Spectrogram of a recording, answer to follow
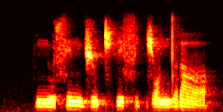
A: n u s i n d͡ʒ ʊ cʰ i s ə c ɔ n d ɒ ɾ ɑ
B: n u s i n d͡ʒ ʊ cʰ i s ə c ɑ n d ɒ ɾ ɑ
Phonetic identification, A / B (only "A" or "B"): A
